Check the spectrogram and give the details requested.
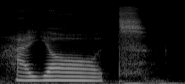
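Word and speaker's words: حیاط: farsi is hayat so we start with this hair then the short vowel ah here comes a consonant if not learned so far just have it in mind that we've learned this consonant in the following session it has the yes sound yeah hi we write it exactly like e but it also has the year sound hi yo then the long vowel oh hi yo and finally comes this tear heyot repeat after me hi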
